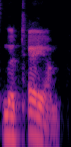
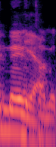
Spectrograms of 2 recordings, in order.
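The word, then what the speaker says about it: Neteyam: I always get the two syllables backwards. It's Netaim. I always say Neatum. It's Netaim.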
